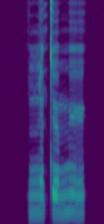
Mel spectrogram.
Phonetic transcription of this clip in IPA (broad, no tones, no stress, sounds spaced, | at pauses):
ɲ ə̃ t ø m y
